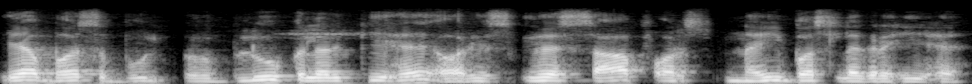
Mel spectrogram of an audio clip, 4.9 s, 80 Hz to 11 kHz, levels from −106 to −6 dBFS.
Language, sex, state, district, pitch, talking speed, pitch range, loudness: Hindi, male, Bihar, Gopalganj, 115 Hz, 195 wpm, 105-120 Hz, -18 LUFS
